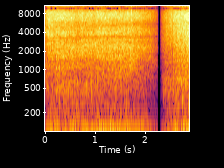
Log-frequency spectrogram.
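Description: Cauliflower and potato pieces fry in hot oil with a loud, steady close-up hiss and sizzle. It drops out for a moment and then returns.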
